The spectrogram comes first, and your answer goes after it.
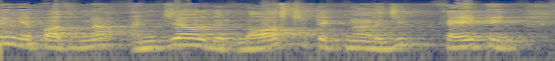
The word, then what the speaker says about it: chitin: அடுத்து நீங்க பாத்தீங்கன்னா 5வது லாஸ்ட் டெக்னாலஜி கைட்டின். சிட்டின் ப்ரொனவுன்ஸ் பண்ணுவாங்க, CHITIN.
